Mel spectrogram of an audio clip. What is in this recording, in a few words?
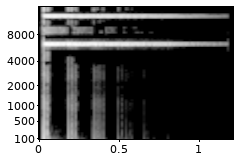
UI Rollover Minor, User interface feedback sounds; Computers; Electronics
